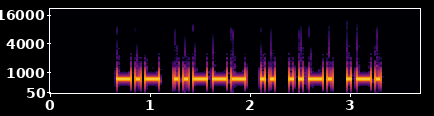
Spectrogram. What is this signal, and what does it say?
Morse code, heard as a keyed tone, about 25 wpm, 700 Hz. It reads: K2IFR
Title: USA Call Signs - 5 Characters - Repeated 3x - 25wpm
